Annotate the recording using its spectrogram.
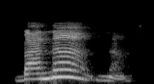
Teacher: o na é a sílaba mais forte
